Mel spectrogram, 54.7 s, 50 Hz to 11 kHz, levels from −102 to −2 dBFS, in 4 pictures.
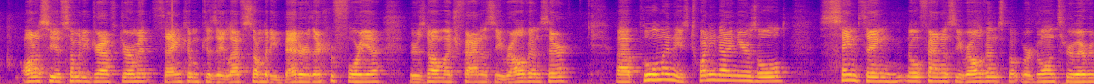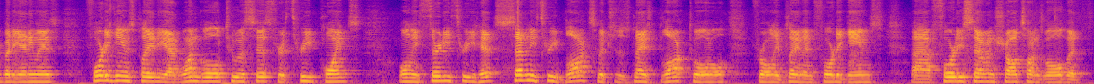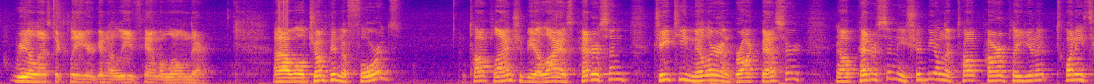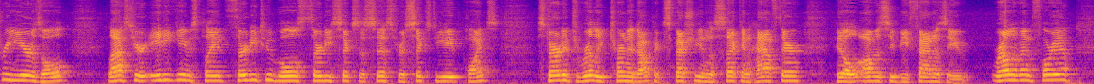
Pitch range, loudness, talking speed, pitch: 145-185 Hz, -18 LUFS, 155 wpm, 160 Hz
